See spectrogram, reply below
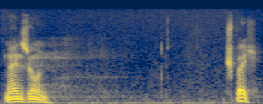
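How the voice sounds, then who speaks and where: A man's voice: lowish voice, expressive, drawn-out words, warm tone, full character voice. An actor playing a stern, pious, authoritarian king and father in a classical radio drama, with a solemn, declamatory and commanding manner. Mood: imperious.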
